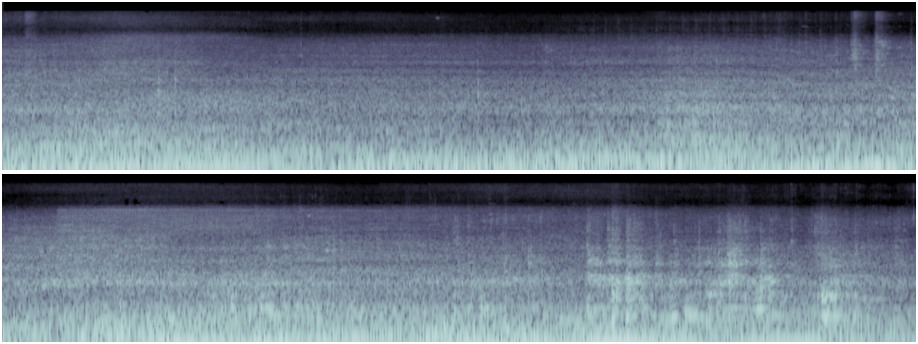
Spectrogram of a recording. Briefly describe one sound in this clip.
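Traffic rumbles steadily along a road outdoors.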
